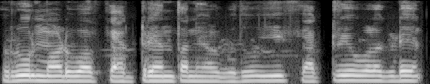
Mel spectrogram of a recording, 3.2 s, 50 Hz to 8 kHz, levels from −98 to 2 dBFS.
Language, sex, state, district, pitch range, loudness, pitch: Kannada, male, Karnataka, Koppal, 165-175 Hz, -15 LUFS, 170 Hz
